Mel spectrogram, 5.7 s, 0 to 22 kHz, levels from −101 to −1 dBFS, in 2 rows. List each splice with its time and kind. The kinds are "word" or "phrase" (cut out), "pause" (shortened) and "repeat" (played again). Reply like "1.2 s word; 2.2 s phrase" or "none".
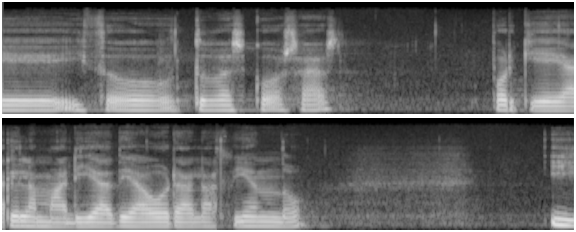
1.2 s word; 2.9 s word; 3.9 s word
